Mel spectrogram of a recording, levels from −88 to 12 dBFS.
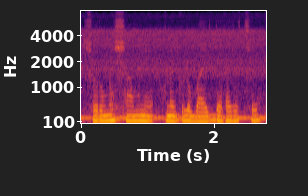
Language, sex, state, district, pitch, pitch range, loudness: Bengali, male, West Bengal, Cooch Behar, 130 Hz, 125-135 Hz, -13 LUFS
